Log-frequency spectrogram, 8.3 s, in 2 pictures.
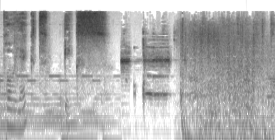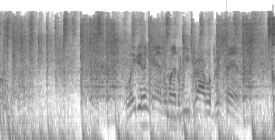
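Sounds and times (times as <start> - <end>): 
speech: 0.1 - 1.7, 6.1 - 8.2
explosion sound effect: 2.6 - 5.6.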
